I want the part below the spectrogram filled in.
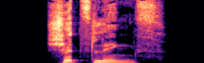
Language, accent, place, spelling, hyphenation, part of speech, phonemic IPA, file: German, Germany, Berlin, Schützlings, Schütz‧lings, noun, /ˈʃʏt͡slɪŋs/, De-Schützlings.ogg
- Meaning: genitive singular of Schützling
